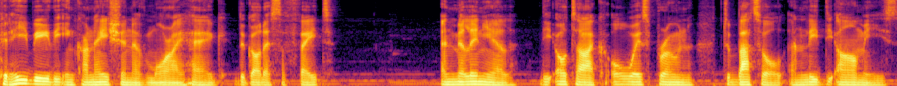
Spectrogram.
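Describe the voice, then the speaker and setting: With music in the background, a man with a very deep, low pitch and a non-native accent speaks at a moderate pace with fairly even intonation. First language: not English. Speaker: lore narrator. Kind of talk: game lore narration.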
